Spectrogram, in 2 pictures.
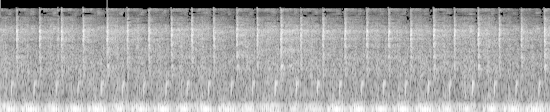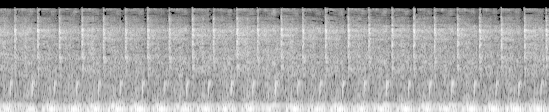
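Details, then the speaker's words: Motorcycle with smoking exhaust and radiator losing coolant: harsh rough running with hard knock about three times a second from engine; rough ticking noise likely from worn piston or bearings; connecting rod checked and fine. "i suara kasar suara kemelitik tersebut kemungkinan berasal dari ini Pak dari piston yang sudah penampakannya seperti ini ataupun buringnya seperti ini tapi kok sangat kasar sekali ya suara piston seperti tadi"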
